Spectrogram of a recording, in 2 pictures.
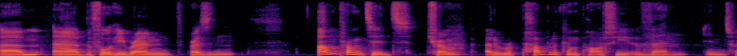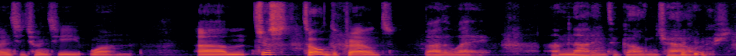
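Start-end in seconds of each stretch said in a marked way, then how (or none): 11.6-14.7 brash put-on politician voice, rally-style delivery. Quoting a line said at a party event: Donald Trump impression. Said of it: "was that a good impression?".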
